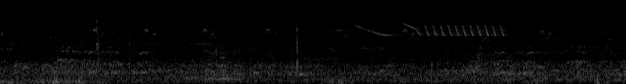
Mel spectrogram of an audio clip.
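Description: A bird calls faintly over steady low background noise: a high falling whistle about four seconds in, then a fast high trill lasting about a second.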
